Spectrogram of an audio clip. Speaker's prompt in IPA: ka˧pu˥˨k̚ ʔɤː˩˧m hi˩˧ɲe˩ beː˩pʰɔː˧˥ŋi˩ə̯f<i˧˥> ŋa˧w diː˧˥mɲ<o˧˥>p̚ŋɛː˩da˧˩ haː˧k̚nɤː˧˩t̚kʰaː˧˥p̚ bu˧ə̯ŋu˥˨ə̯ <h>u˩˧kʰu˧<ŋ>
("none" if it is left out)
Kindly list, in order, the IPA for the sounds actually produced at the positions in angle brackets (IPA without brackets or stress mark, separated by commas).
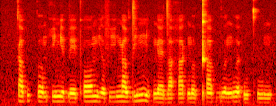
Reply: iː˧˥, o˧˩, ʔ, ŋ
